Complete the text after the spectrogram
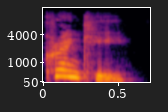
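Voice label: "cranky", English, British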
